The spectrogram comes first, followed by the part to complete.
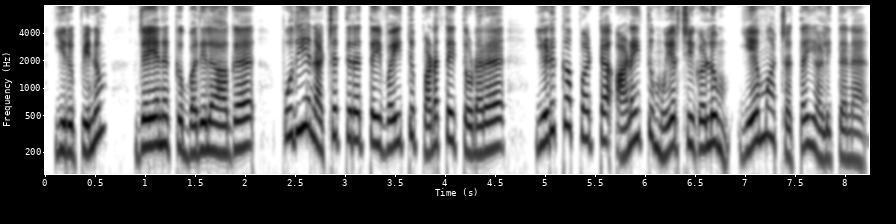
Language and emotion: Tamil, neutral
